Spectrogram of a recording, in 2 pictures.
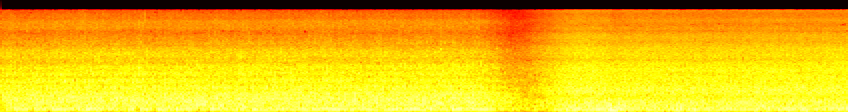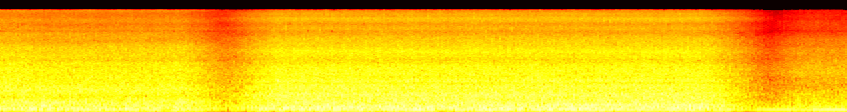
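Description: Storm runoff rushing over a kerb and pouring into a street drain grate, a steady loud rush of water. A van drives through the flooded street, its tyres sloshing through the water with the engine running underneath. The rush drops away briefly twice.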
